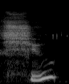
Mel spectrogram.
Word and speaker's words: Shue: Elizabeth Shue? Yeah, S-H-U-E.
